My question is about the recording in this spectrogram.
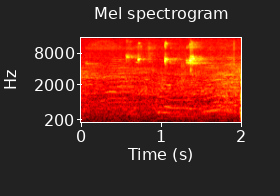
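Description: Basketball being dribbled on a hardwood gym court during live play, with faint voices from the gym under it.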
